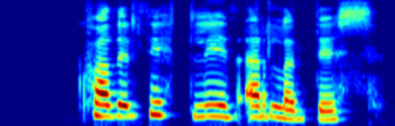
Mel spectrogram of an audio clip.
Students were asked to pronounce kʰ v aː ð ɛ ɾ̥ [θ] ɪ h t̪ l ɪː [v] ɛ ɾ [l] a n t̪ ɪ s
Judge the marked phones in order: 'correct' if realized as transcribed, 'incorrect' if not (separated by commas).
correct, incorrect, correct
